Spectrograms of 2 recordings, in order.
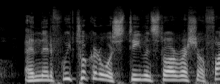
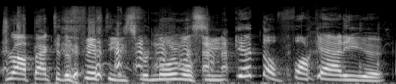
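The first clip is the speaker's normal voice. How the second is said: loud, laughing put-down; laughing ridicule; 4 semitones higher, 8 dB louder than usual. Real, not acted. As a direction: scoff while laughing.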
